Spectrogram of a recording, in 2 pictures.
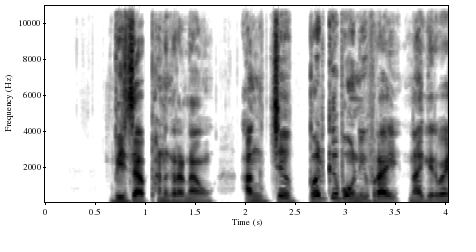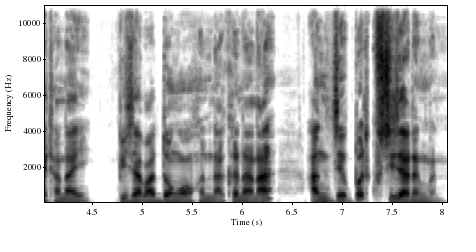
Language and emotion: Bodo, happy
